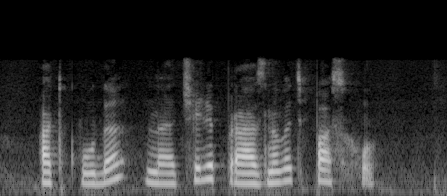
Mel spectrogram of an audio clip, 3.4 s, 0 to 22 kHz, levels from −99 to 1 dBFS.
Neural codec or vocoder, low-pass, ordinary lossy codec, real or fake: codec, 16 kHz, 2 kbps, FunCodec, trained on LibriTTS, 25 frames a second; 7.2 kHz; Opus, 64 kbps; fake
